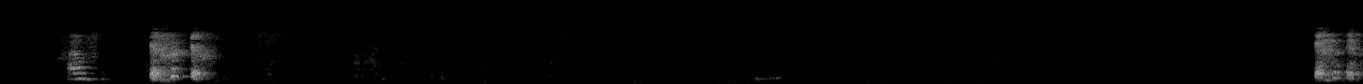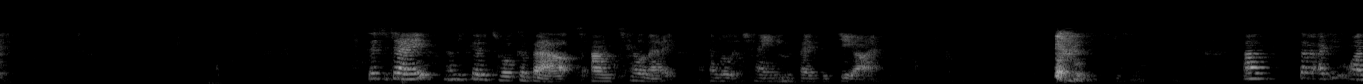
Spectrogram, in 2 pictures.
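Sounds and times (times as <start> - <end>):
speech: 0.7 - 1.2, 17.3 - 22.5, 26.1 - 26.4
speaker giving a presentation coughing: 1.5 - 2.3, 13.2 - 13.8, 24.2 - 24.6.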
